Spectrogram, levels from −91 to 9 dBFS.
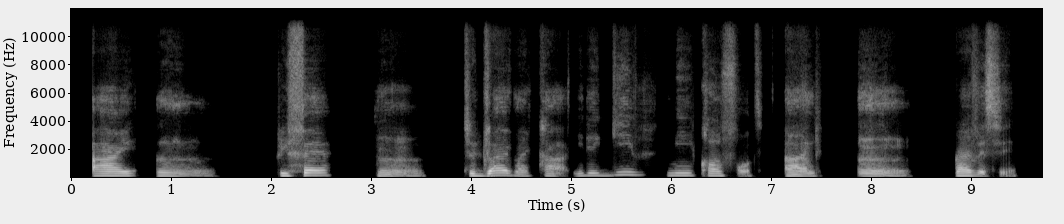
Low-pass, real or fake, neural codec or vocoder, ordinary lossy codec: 10.8 kHz; fake; codec, 44.1 kHz, 2.6 kbps, SNAC; none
